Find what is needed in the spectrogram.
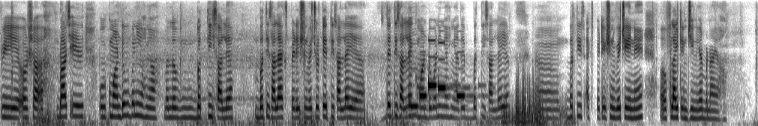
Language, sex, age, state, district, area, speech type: Dogri, female, 18-30, Jammu and Kashmir, Udhampur, rural, spontaneous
